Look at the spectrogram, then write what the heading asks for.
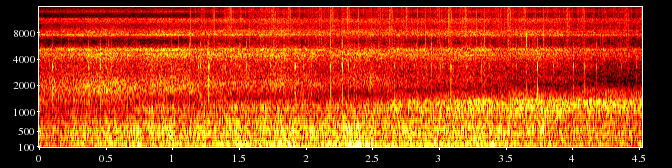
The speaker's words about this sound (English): So you'll hear that open up the song along with over the top of five layers of different like vinyl static samples and things of that nature.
